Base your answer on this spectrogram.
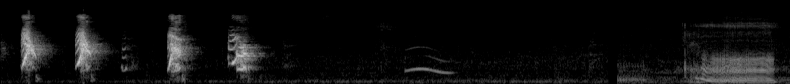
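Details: Pug barking indoors: four sharp, loud barks in the first two and a half seconds, then near silence with a short gliding electronic tone, ending in a noisy broadband burst.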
